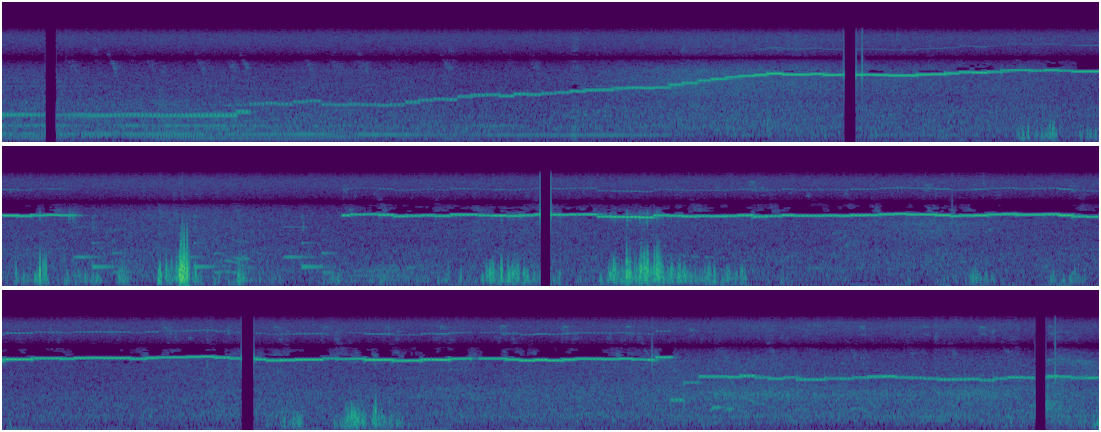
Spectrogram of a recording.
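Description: A thin, high whistling tone climbs in pitch over several seconds, holds steady for most of the time, then drops to a lower pitch near the end. A few short low bumps come in the middle.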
